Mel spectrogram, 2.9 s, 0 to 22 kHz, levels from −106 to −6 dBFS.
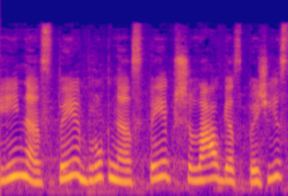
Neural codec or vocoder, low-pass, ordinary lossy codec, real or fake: codec, 44.1 kHz, 3.4 kbps, Pupu-Codec; 14.4 kHz; MP3, 96 kbps; fake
